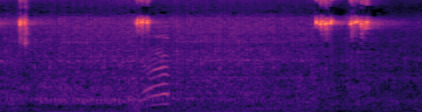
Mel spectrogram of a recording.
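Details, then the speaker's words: Car engine running with the steering held at full left lock: sharp high chirps in short bursts. The aged, hardening charging/accessory belt is slipping, and the alternator bearing pulley and automatic tensioner are also worn. "direksiyonu tam tam sol dayadığın bu ses gelir ve aracın sahibini rahatsız eder"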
